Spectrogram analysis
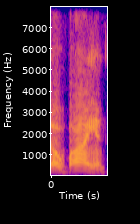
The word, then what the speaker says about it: Obion: And it's O B I E N is Obion. Cuz you And you live in the South, it's pronounced that way, you know.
